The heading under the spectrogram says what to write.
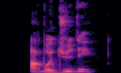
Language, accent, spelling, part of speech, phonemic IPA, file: French, France, arbre de Judée, noun, /aʁ.bʁə d(ə) ʒy.de/, LL-Q150 (fra)-arbre de Judée.wav
- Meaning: Judas tree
